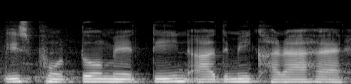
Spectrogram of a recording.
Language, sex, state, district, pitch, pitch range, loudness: Hindi, male, Bihar, West Champaran, 120 Hz, 115-130 Hz, -14 LUFS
